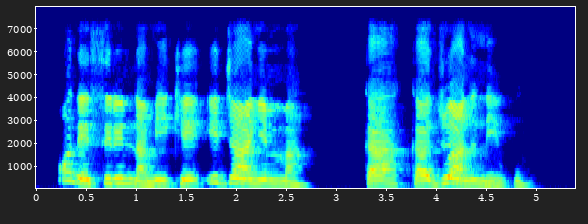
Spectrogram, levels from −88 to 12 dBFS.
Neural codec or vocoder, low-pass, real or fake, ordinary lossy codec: none; 7.2 kHz; real; none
